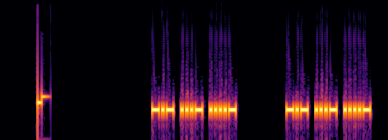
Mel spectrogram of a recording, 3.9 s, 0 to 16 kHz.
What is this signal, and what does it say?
Morse code, heard as a keyed tone, about 48 wpm, 700 Hz. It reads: KV4 KV4
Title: USA Call Sign Prefixes - Repeated 2x - 50wpm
